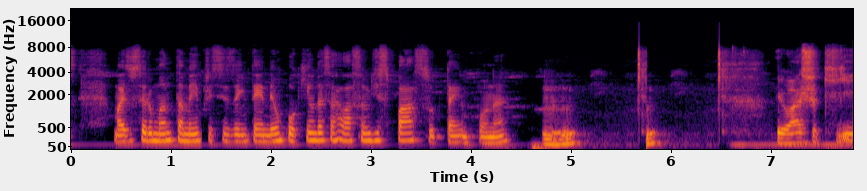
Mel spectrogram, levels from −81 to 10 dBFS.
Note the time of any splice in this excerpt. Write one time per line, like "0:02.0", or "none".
0:01.3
